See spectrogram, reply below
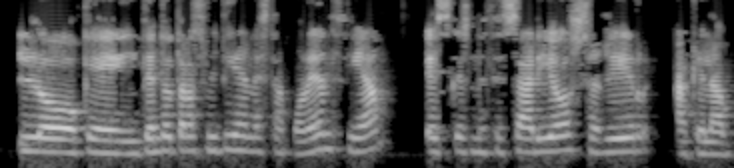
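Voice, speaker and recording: Answering chat questions during an online lecture, this lower-voiced female teacher delivers a training talk. She speaks in a measured way, explains carefully, and now and then corrects herself.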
